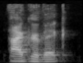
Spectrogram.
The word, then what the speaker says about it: Agravic: the Adidas is it the AG how you pronounce it agravic yeah agravic agravic that's it yeah that new shoe um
